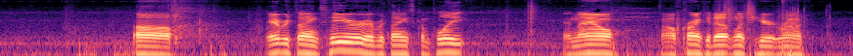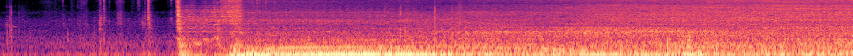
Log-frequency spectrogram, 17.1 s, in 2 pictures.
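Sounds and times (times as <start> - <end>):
car engine starting and idling: 9.9 - 17.0.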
